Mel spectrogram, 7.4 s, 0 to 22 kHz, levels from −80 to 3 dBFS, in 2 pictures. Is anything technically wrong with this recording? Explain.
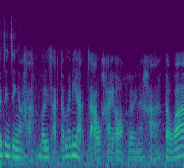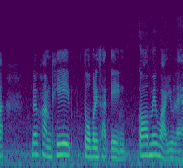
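Yes. A call bitrate drop from 0.45 to 6.23 s starved the encoder, fitting a fall to 8 kbps. The speech turns coarse and muffled, capped at 8 kHz.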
